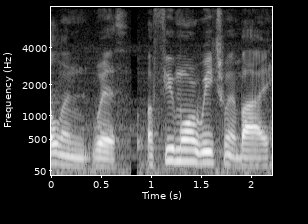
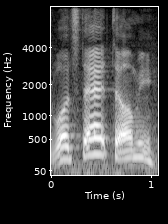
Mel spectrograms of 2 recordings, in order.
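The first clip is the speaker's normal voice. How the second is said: eager surprise; 8 semitones higher, slower than usual. Retold or imitated. Eager reply to pastor.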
